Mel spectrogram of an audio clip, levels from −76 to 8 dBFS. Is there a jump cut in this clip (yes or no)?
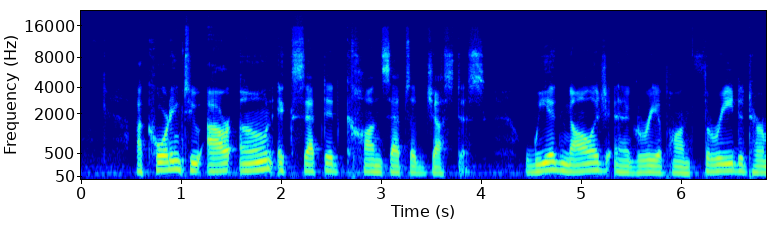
no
